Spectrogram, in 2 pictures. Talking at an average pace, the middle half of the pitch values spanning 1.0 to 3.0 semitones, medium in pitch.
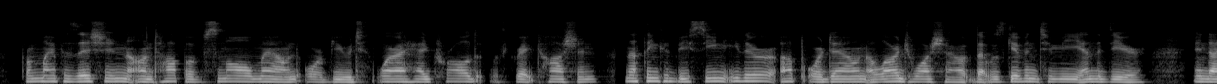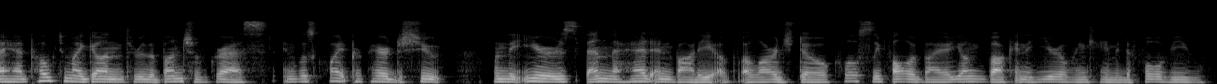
No: average, 190 wpm; narrow, 2.4 semitones; low, 125 Hz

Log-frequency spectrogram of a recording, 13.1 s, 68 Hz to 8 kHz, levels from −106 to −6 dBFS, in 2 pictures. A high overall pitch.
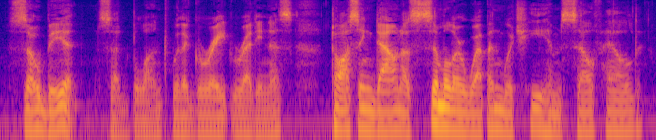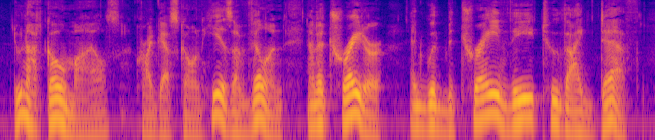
No: very low, 90 Hz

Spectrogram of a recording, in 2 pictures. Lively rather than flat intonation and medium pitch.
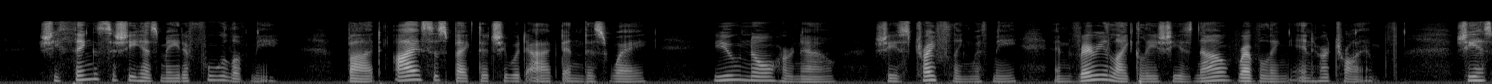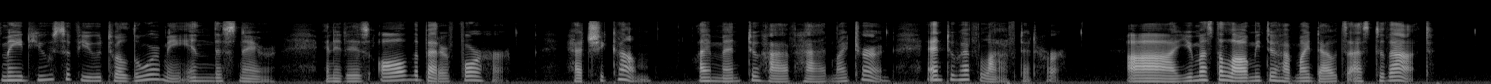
Yes: wide, 5.7 semitones; medium, 150 Hz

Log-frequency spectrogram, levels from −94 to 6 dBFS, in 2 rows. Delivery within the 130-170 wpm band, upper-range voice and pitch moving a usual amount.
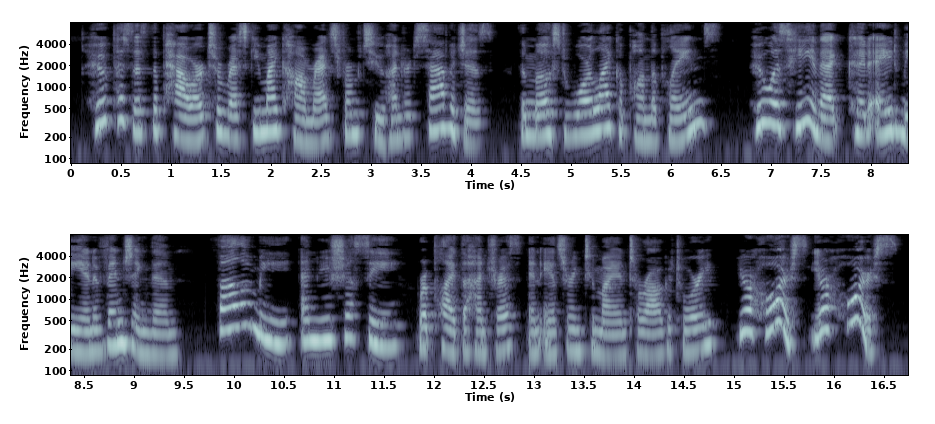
No: average, 165 wpm; high, 215 Hz; wide, 6.0 semitones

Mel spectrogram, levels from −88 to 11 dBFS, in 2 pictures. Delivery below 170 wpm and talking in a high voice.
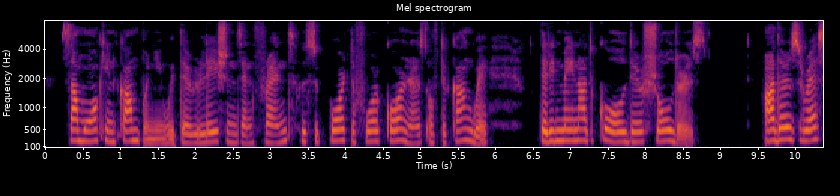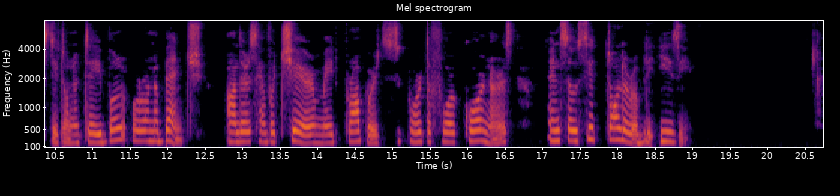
Yes: average, 145 wpm; high, 230 Hz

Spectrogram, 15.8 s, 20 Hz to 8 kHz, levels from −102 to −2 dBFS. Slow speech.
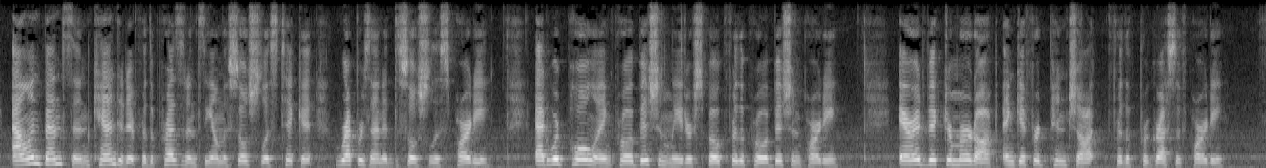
Yes: slow, 125 wpm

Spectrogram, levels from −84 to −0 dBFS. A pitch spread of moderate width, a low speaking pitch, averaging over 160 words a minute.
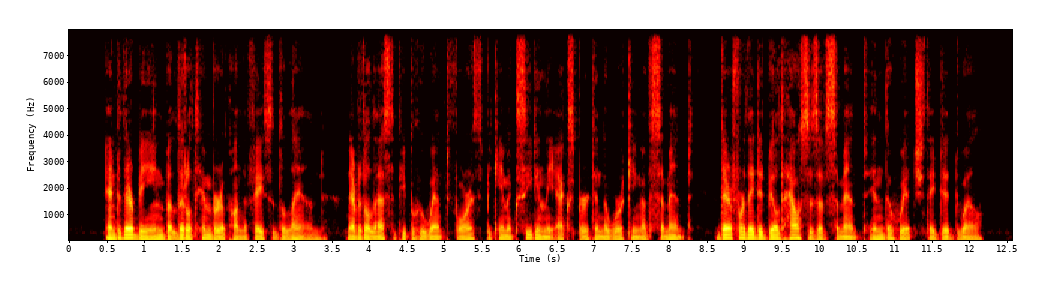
Yes: average, 3.4 semitones; very low, 90 Hz; average, 190 wpm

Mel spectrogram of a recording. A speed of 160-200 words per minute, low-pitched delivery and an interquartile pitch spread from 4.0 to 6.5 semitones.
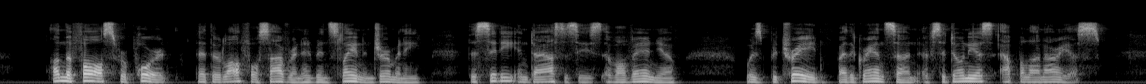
No: average, 145 wpm; low, 110 Hz; average, 4.5 semitones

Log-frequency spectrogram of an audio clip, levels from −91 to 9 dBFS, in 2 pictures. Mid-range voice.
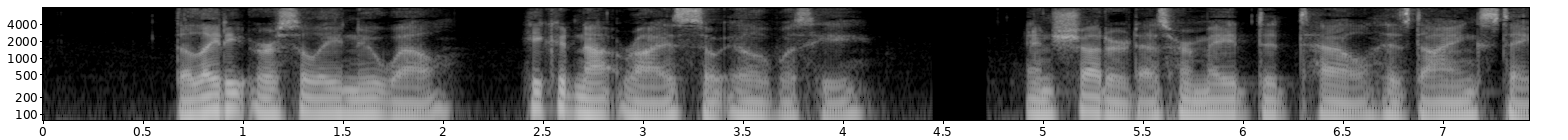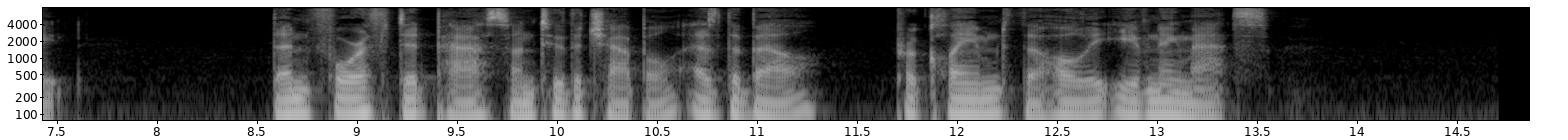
No: very low, 85 Hz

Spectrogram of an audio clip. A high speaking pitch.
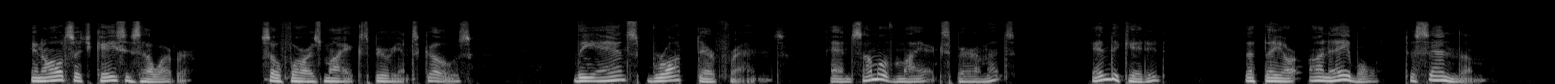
No: medium, 150 Hz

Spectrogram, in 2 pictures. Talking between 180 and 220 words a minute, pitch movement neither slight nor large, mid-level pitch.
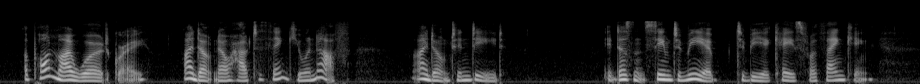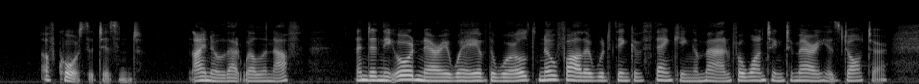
Yes: average, 185 wpm; average, 3.2 semitones; medium, 180 Hz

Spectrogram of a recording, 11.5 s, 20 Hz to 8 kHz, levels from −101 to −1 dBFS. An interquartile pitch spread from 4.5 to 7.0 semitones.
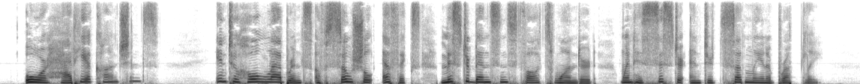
Yes: average, 5.0 semitones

